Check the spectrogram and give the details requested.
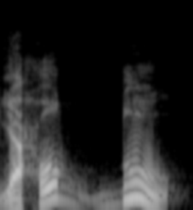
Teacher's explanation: Lidahnya bukan dibelokkan atau dilebarkan di depan, ya, tidak. Tapi pinggir lidah itu bertemu dengan, ditempel dengan geraham yang atas sampai dari belakang, ya, geraham bawah, geraham belakang sampai gigi taring. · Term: huruf dhad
